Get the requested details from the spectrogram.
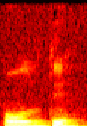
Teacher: Üçüncüde boldi oluyor. Üçüncü tekil şahısta şuna dikkat etmemiz lazım. Yuvarlaklaşma meydana gelmiyor.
